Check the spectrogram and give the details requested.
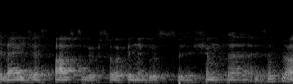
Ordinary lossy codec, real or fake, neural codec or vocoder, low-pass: Opus, 16 kbps; real; none; 5.4 kHz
